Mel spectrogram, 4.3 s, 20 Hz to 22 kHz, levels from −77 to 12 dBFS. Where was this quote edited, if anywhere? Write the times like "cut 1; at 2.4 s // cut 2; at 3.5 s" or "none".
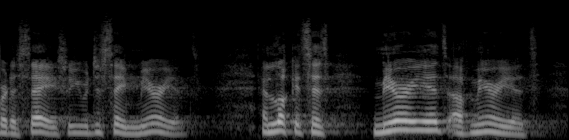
none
